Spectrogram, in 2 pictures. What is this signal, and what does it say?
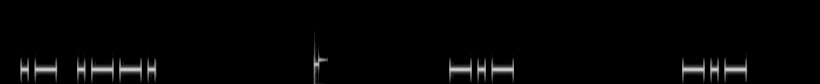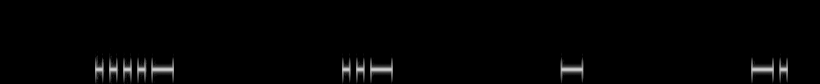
Morse code, heard as a keyed tone, about 17 wpm, spaced as for 5 wpm, 700 Hz. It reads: AP KK4UTN
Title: USA Call Signs - 6 Characters - 8x Character Spacing - 17wpm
